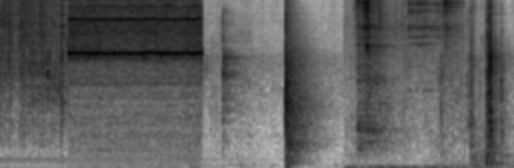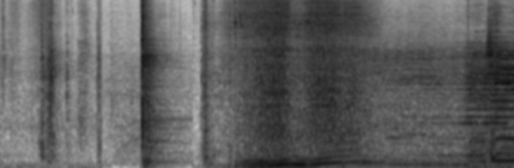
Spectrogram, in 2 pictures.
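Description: A frying pan sizzling for about a second, then a run of sharp knocks and clicks. Near the end comes the loudest part: a classic Volkswagen Beetle's air-cooled flat-four engine starting and revving.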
